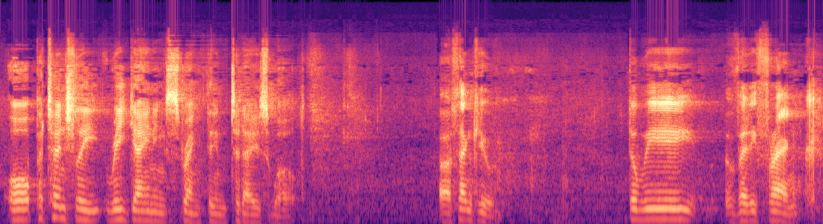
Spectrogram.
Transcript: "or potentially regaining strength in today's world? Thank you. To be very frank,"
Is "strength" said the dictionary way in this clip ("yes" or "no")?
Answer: yes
